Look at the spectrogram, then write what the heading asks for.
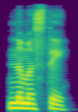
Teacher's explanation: अच्छा और नमः प्लस ते त बोलते समय जीभ दांत पर लगती है। तो विसर्ग भी उसी परिवार का दांत वाला सपेरे वाला स बन जाता है।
